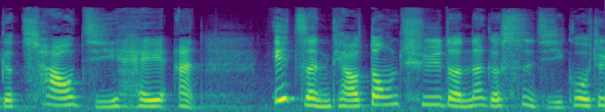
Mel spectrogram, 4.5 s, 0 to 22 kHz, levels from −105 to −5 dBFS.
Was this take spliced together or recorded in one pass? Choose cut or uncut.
uncut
